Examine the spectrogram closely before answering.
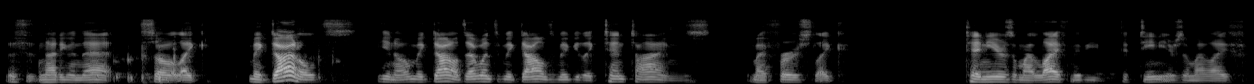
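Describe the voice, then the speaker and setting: A man born in Serbia, co-hosting a podcast in a relaxed, casual chat, swearing freely and trailing off mid-thought. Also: on the low side, slow. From Serbia (former Yugoslavia). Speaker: podcast co-host.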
